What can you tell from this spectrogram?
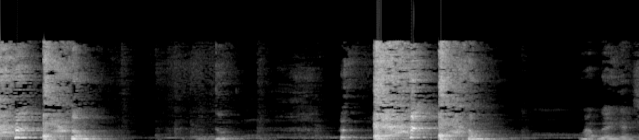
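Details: Adult choking while eating spicy sambal with fresh vegetables, fried tofu and boiled spinach: bursts of forceful, rapid coughing with a pause between them, clearing food that went down the wrong way.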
